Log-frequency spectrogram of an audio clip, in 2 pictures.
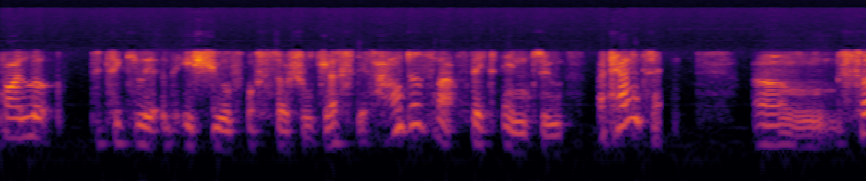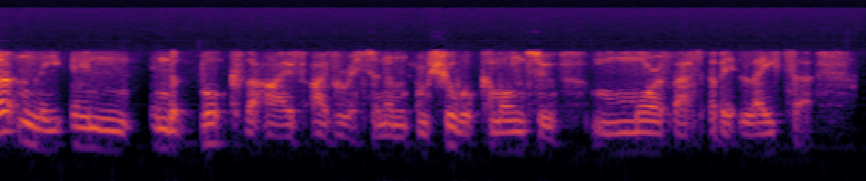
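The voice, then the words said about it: British accent. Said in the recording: “why does he have that odd accent? I'm actually from the United Kingdom. I'm a black British professor from the United Kingdom.”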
